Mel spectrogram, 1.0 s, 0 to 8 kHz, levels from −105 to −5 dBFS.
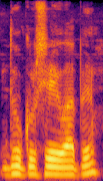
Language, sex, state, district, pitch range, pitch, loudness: Hindi, male, Arunachal Pradesh, Longding, 120-130 Hz, 125 Hz, -14 LUFS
